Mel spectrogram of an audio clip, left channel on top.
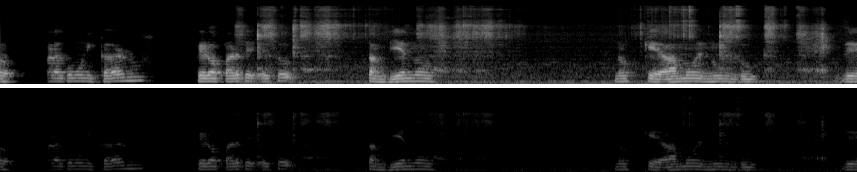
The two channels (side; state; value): right; quieter; 24.8 dB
